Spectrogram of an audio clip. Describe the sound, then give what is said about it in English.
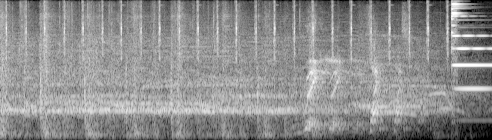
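A countdown clock ticks in a fast, steady rhythm over a low hum and murmuring background noise, then ends abruptly with a bright, ringing electronic buzzer tone. “That's the clock.”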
